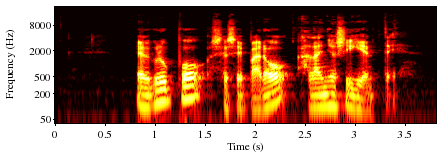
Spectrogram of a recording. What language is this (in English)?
Spanish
